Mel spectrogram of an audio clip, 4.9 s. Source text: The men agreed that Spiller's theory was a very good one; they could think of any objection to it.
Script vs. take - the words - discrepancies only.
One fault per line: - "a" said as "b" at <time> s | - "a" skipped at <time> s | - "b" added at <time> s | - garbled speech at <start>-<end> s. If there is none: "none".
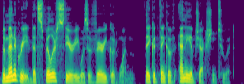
none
